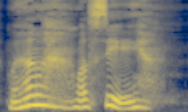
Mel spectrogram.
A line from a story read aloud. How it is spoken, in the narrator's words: the pretty soldier sighed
